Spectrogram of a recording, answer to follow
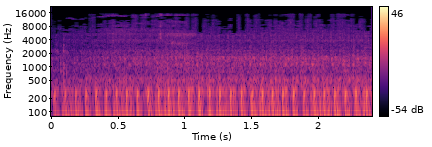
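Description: KTM 450 supermoto's single-cylinder four-stroke engine idling steadily, with an even, rapid pulse.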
